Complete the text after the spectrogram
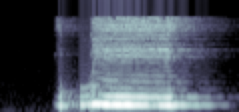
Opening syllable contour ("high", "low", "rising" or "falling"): high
